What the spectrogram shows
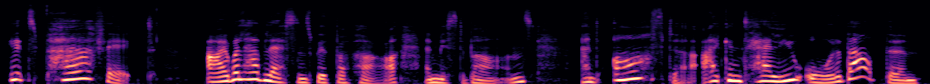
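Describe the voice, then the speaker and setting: A woman voicing a lively, eager young girl from the gentry who chatters and coaxes. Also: mid-range voice, unhurried, no echo, clean studio sound. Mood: excited. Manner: excited, chattering, coaxing.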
